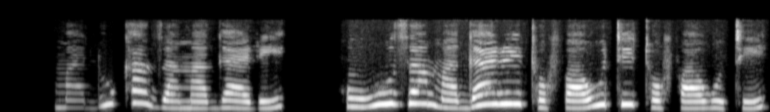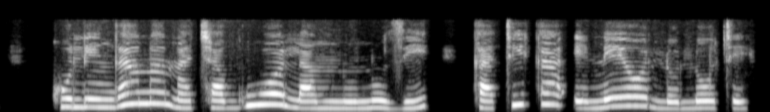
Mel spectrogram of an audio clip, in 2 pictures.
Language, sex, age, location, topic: Swahili, female, 25-35, Nairobi, finance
